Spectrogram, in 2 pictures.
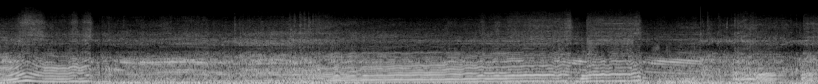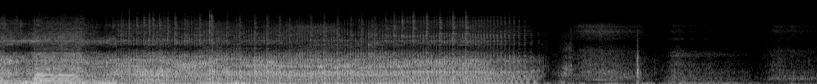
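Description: KTM 125 EXC two-stroke enduro motorcycle engine revving hard, its pitch rising and falling again and again through throttle and gear changes on a dirt trail. The engine sound drops away sharply about 13 seconds in as the bike comes to a stop.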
